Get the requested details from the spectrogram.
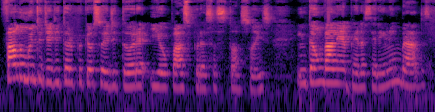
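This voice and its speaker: Brazilian woman, slightly high voice, expressive direct-address tutorial host. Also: quick pace. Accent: Brazilian Portuguese. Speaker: video editor giving on-camera tips.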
